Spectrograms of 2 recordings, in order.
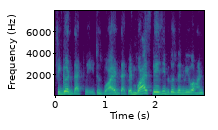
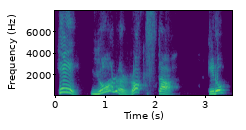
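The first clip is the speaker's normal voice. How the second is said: gushing parent praise; 8 semitones higher than usual. Acted. Parent showering a child with praise for a painting, gushing. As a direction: rave about the kid's painting like a proud parent. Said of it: "What does a child ask for a reward?".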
